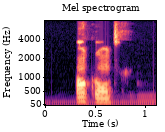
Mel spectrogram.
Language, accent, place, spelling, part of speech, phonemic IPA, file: French, France, Lyon, encontre, noun, /ɑ̃.kɔ̃tʁ/, LL-Q150 (fra)-encontre.wav
- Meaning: only used in à l'encontre de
